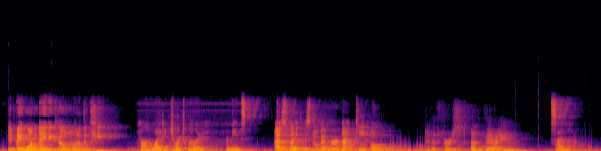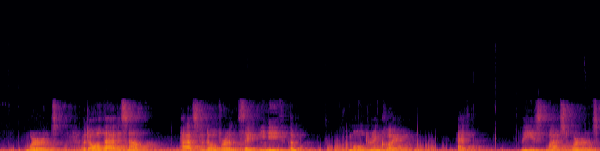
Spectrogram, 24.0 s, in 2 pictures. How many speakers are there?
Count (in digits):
4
